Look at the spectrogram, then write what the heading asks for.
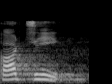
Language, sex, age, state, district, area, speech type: Tamil, female, 30-45, Tamil Nadu, Perambalur, rural, read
